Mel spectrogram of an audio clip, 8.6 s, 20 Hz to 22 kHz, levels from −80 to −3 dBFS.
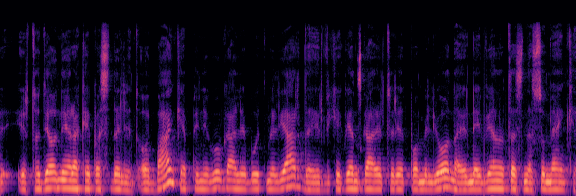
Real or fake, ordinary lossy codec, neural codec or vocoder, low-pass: real; AAC, 96 kbps; none; 14.4 kHz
